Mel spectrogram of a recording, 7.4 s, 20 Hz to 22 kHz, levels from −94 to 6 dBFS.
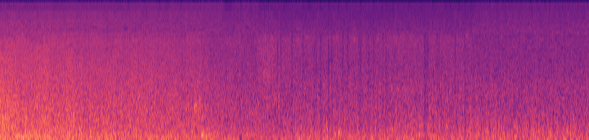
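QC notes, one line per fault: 2.81–2.92 s, short stall from a late packet: a packet arrived late and the jitter buffer emptied, so the receiver held the last sound for about 90 ms, then resumed exactly where it paused, losing nothing. The held sound stretches unnaturally with a faint buzz. The waveform shows a repeating, slightly decaying stretch. The spectrogram shows frozen, smeared horizontal bands where the harmonics stop moving, and everything after is pushed about 90 ms later.
3.00 s and 3.13 s, short concealed packet loss: two brief gaps, each about 20 ms of missing audio, were bridged by extrapolating the preceding sound and cross-fading back into real signal. Each is heard as a quick smear or wobble, and a brief consonant can drop out. On the spectrogram each shows as a narrow column where the harmonics blur or flatten. The waveform has a short, smoothed patch with a slight envelope dip.
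3.24–5.98 s, call bitrate drop: the bandwidth estimate fell and the encoder went from 32 to 15 kbps, holding the low rate for about 2.65 s. Coarser coding makes the speech rough, watery and duller, with the top end trimmed. The spectrogram shows the upper frequencies cut off abruptly across this span, with patchy, speckled detail below. The waveform looks much the same, though fine texture is reduced.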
